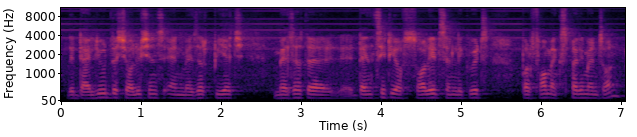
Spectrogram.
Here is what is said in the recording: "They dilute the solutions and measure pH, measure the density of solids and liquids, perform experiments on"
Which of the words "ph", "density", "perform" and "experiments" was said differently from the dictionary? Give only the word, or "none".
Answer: none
